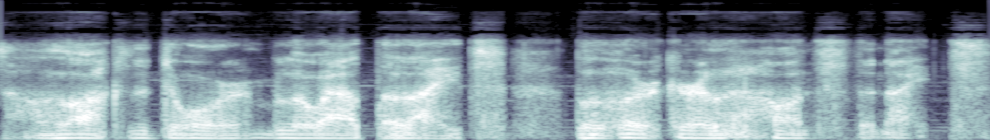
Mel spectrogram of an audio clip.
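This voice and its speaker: A man's raspy, very deep and low put-on character voice at a very slow pace, with faint music in the background. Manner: menacing.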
